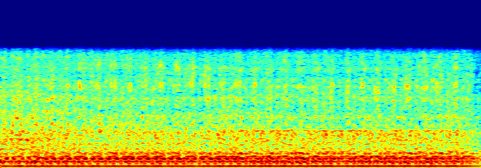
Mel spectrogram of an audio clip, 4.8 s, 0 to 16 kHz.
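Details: 1952 Packard petrol engine at idle: fast, uneven puffing tick riding on the low exhaust rumble, an exhaust leak being tracked down.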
